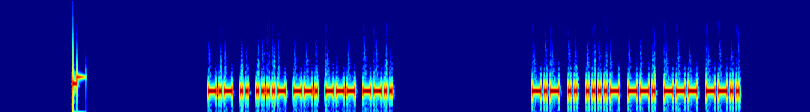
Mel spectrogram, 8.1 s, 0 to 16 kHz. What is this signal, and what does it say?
Morse code, heard as a keyed tone, about 37 wpm, 700 Hz. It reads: KI4GOZ KI4GOZ
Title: Speed Racing - USA 2x3 Call Signs 30wpm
